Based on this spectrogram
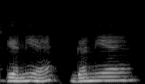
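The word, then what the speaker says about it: Gagné: Gunakan this Garnier, we pronounce Garnier 9 events of instruction.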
